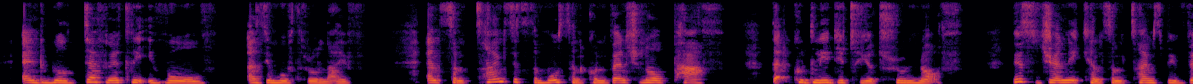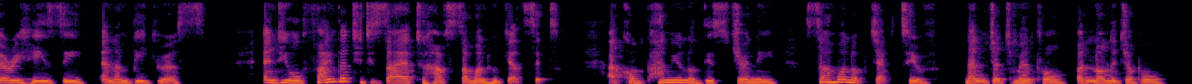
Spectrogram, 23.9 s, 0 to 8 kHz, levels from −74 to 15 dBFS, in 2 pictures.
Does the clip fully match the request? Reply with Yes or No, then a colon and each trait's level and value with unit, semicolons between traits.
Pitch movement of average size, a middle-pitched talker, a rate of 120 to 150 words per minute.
Yes: average, 3.1 semitones; medium, 180 Hz; average, 140 wpm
